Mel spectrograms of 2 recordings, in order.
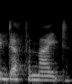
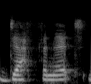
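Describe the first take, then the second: First: "definite" with the last syllable rhyming with "night"; deliberate mispronunciation. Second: Said in the usual way. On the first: Shown as a demonstration. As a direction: sound the silent E in "definite", ending it like "nite". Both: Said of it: "So we don't say definite".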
